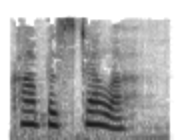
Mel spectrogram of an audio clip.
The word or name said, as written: Compostela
